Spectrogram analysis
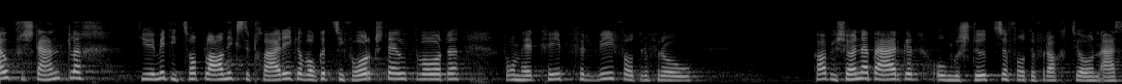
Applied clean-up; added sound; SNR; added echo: none; none; none; none.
